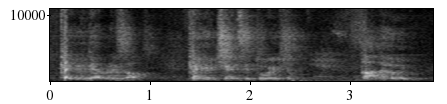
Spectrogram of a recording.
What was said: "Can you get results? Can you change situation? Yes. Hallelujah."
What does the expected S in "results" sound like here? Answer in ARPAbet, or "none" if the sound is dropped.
none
